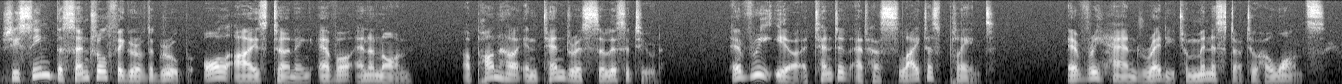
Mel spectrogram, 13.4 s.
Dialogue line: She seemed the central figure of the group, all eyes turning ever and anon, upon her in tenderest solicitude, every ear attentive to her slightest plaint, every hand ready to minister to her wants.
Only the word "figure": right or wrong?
right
